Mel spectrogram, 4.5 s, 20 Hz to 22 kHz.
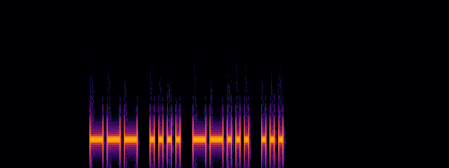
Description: Morse code, heard as a keyed tone, about 28 wpm, 700 Hz. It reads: OH7S
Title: DXCC-100 Call Signs - 4 Characters - 28wpm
